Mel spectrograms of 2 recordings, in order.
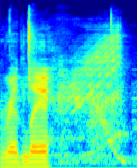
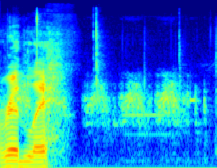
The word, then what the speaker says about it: Ridley: Was anyone like, oh, Ridley, as in the Metroid villain, Ridley? Yeah, that sounds like a pterodactyl name, more so than like a name for a human. Pronounce it Riley. So without the D.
